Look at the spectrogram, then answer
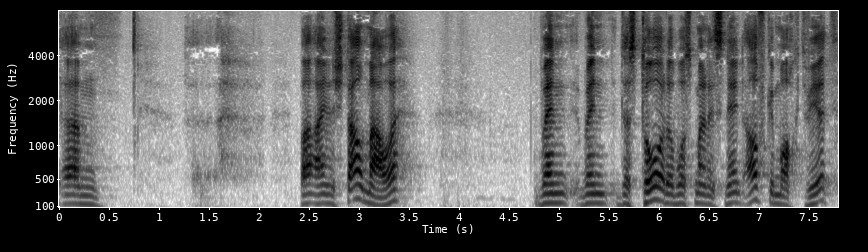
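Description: Slow, emphatic male preacher. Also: fairly high pitch. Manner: preaching with call-and-response, slows for emphasis. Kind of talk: sermon.

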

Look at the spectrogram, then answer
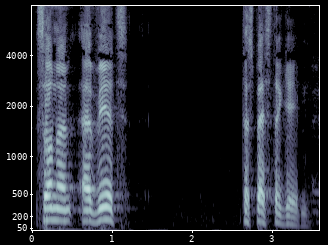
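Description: Emphatic preaching pastor, slightly high voice. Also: male voice. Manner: preaching with emphatic slow stresses and rhetorical questions. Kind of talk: sermon.

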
